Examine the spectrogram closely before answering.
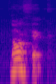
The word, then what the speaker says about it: Norfolk: how I say it here's how I say it Norfolk I'm in Norfolk I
